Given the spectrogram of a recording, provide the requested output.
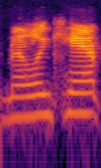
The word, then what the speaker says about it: Mellencamp: Well, and that's why it's hilarious that Mellencamp rhymes with Tramp.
